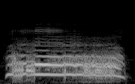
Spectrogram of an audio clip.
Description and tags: Muffled scream MWP
Screaming into a pillow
